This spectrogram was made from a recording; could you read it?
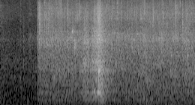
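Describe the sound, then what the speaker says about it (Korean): Water gushes and runs continuously from a freezer drain hose after an icy blockage, starting abruptly and flowing steadily with a brief louder splash, faint and slightly distant. "물이 안 넘어가고 다 흘러 넘쳐요"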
